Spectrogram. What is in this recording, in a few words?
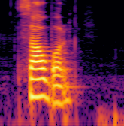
"Sağ ol!", Crimean Tatar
